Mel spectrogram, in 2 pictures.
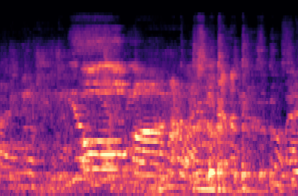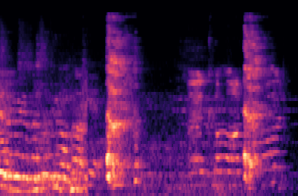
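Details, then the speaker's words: Acted child portraying a moderate asthma attack, with tight chest, short and labored breathing and choppy speech: a few harsh coughs over background music. "first determine the stage of the attack during a moderate attack the chest feels tight and there is obvious difficulty breathing the asthmatic is short of breath and breathing is labored"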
